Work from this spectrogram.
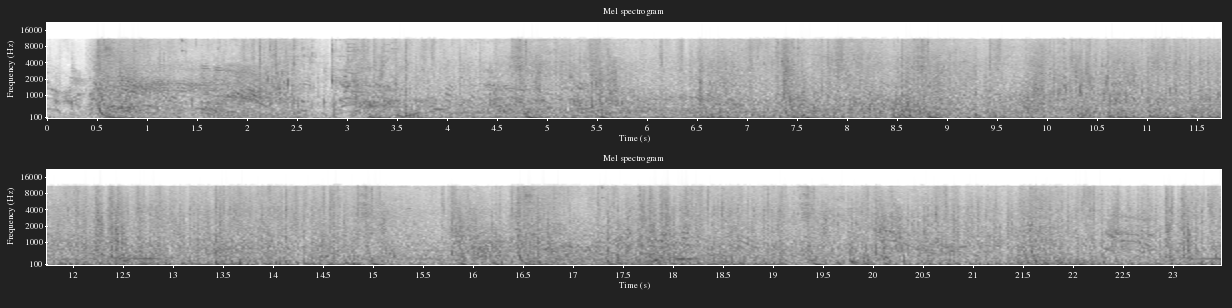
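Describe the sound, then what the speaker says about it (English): Continuous heavy gunfire in the shooter game The First Descendant, dense rapid bursts and booms filling the whole stretch at high volume, with occasional crashes and whooshes and a voice talking now and then. "Bullets."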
